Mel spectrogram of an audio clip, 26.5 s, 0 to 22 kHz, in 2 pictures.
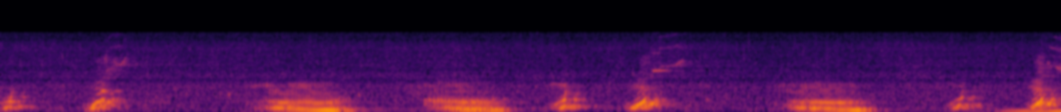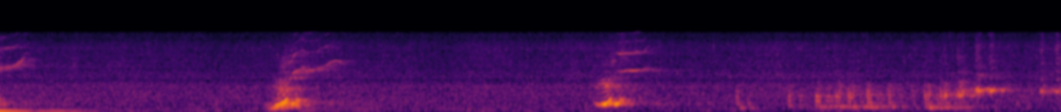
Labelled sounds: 1.1	1.7	humpback whale, 2.2 to 3.2 kHz
3.1	3.4	humpback whale, 0.81 to 1.1 kHz
6.8	7.1	humpback whale, 0.84 to 1.1 kHz
8.1	8.7	humpback whale, 1.7 to 5.0 kHz
13.0	13.8	humpback whale, 1.8 to 4.9 kHz
16.9	17.7	humpback whale, 1.2 to 4.1 kHz
20.7	21.6	humpback whale, 0.78 to 7.7 kHz
25.4	25.7	humpback whale, 0.78 to 0.88 kHz

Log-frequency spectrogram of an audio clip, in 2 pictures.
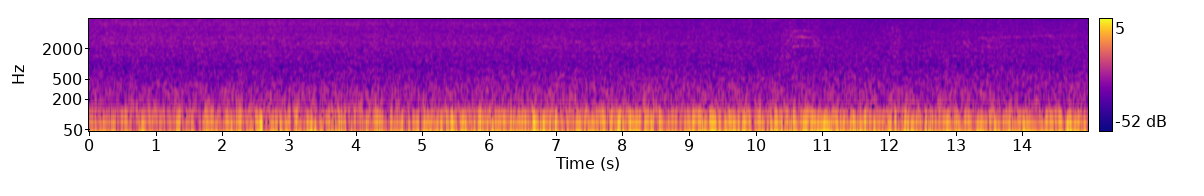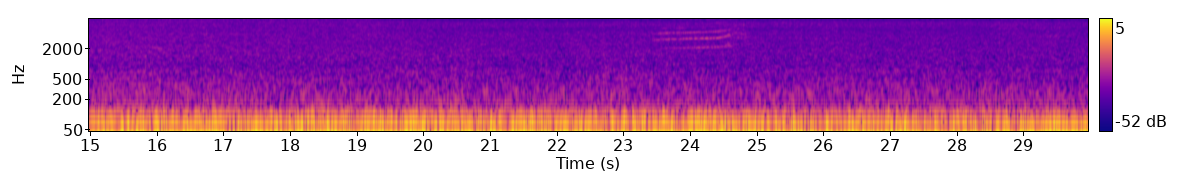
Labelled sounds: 10.4	11.0	killer whale, southern resident, 1.6 to 5.3 kHz
23.4	24.9	killer whale, southern resident, 2.1 to 6.6 kHz

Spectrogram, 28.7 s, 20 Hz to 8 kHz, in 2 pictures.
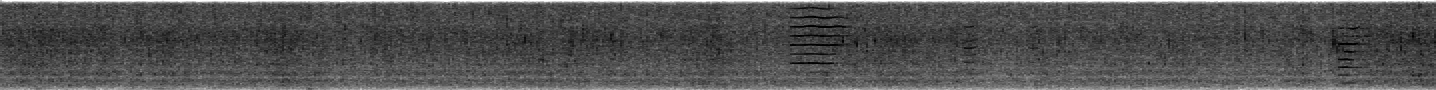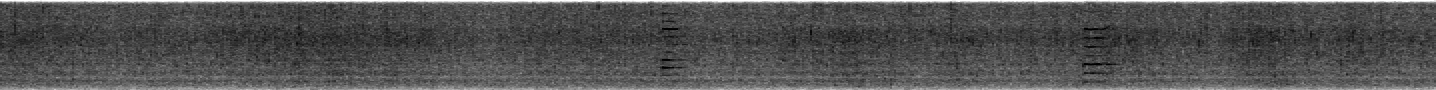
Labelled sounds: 7.9	8.5	killer whale, northern resident, G clan, 2.3 to 7.3 kHz
13.4	13.6	killer whale, northern resident, G clan, 2.0 to 5.7 kHz
20.9	21.2	killer whale, northern resident, G clan, 1.9 to 2.1 kHz
25.2	25.6	killer whale, northern resident, G clan, 1.5 to 5.8 kHz

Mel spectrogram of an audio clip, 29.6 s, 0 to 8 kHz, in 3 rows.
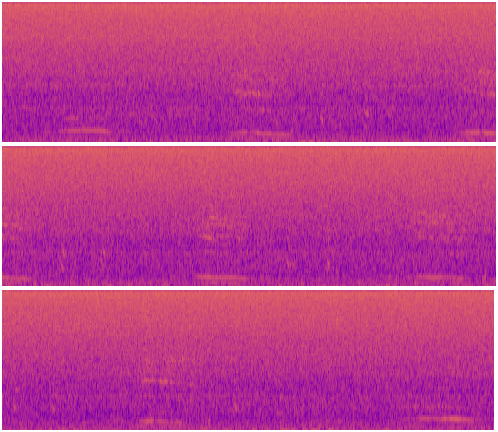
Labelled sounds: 4.8	5.2	humpback whale, 0.99 to 1.1 kHz
13.8	14.2	humpback whale, 0.99 to 1.1 kHz
22.5	22.8	humpback whale, 1.0 to 1.1 kHz

